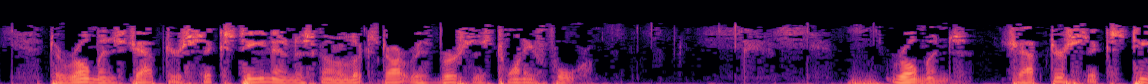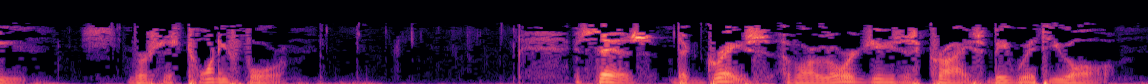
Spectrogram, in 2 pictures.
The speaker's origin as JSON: {"language": "English", "town": "Perry", "region": "Kansas", "country": "United States", "said": "I'm from Perry, Kansas"}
